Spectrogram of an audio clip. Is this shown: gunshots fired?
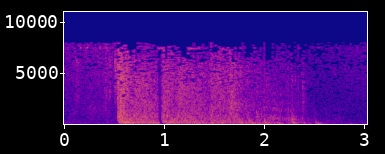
yes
